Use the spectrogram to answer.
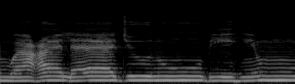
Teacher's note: نون ساکن پہ آپ نے 1 کاؤنٹ کے لیے جا کے اس کا اظہار کرنا ہے تاکہ آپ کو آواز اور غنہ ناک میں اس کا فیل ہو جو اس کی صفت لازمہ ہے.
